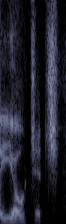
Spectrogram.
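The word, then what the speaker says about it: Jokić: is on right now Y yic is yic I gotta say it right Nik nicoa yic so you got free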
